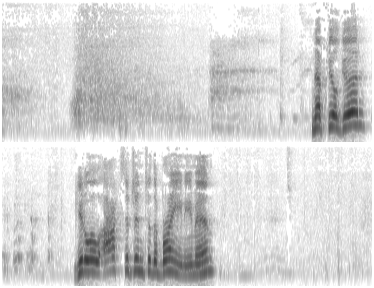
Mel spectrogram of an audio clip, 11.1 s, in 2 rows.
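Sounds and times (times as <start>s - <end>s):
group at a church service breathing deeply in and out: 0.0s - 4.3s
speech: 4.6s - 5.6s, 6.6s - 8.8s.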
